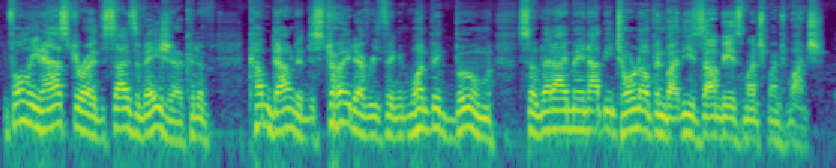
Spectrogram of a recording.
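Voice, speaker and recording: A man's voice: mid-range voice, animated, fairly quick, breathy edge, dry recording. An actor playing a lone man surviving a zombie apocalypse, talking in a rambling, darkly wry monologue for an audio drama. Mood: musing.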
